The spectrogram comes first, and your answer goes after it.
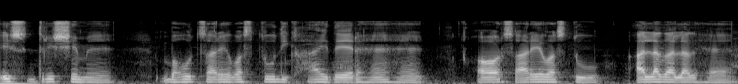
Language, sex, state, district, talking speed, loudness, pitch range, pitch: Hindi, male, Jharkhand, Palamu, 130 wpm, -18 LUFS, 105-115 Hz, 110 Hz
